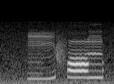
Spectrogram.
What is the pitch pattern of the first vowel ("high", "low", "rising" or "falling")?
rising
